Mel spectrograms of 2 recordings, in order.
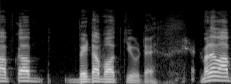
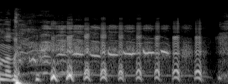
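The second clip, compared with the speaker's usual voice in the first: big laugh. Real, not acted. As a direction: crack up at the reveal. Host laughs after prank reveal. (ज़ोर का ठहाका)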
